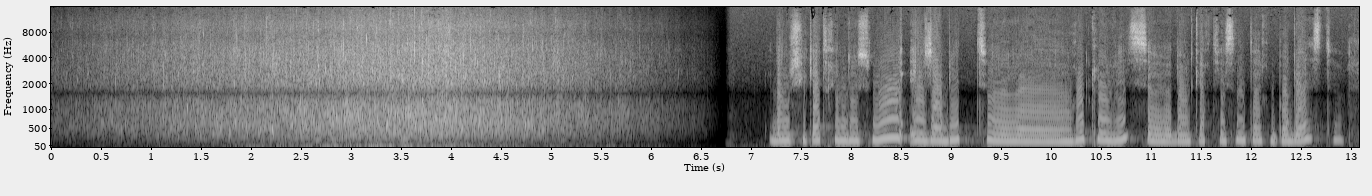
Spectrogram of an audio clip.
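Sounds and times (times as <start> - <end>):
canal water flowing: 0.0 - 6.6
speech: 7.2 - 13.0.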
